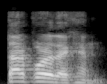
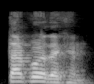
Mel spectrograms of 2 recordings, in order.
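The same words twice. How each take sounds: Both takes have the same delivery.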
